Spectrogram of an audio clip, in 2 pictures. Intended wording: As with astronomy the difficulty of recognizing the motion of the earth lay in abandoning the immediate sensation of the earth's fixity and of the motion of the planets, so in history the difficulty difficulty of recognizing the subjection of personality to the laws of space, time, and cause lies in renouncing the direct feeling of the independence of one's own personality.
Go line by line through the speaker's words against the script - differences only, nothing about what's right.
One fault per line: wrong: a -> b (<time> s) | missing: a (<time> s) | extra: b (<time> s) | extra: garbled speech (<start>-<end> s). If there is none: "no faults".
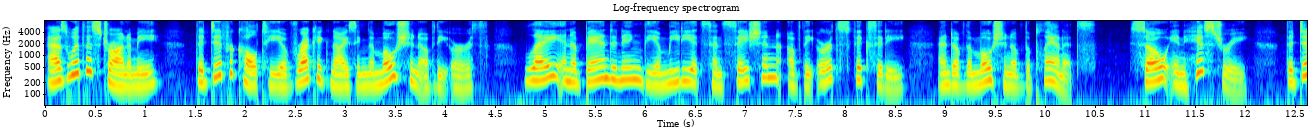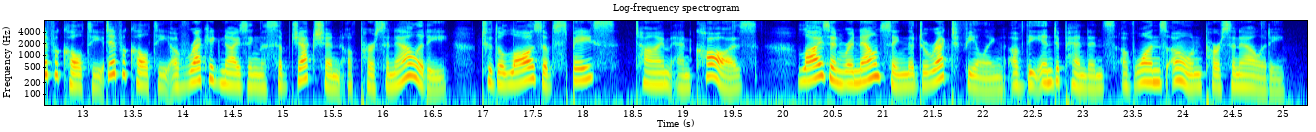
no faults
